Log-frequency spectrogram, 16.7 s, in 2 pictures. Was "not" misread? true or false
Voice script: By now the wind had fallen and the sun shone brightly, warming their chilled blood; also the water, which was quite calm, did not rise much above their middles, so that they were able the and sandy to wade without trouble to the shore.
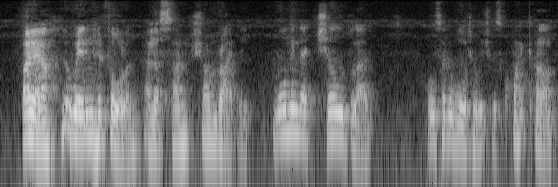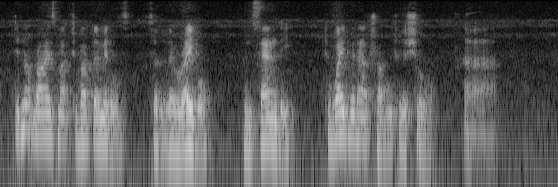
false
